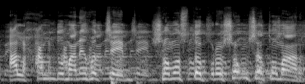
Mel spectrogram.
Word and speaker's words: আলহামদু: উচ্চারণটা ঠিক করুন আলহামদু গলার ভেতর থেকে হেটা উচ্চারণ করবেন আলহামদু মানে হচ্ছে সমস্ত প্রশংসা তোমার আল্লাহর সমস্ত প্রশংসা আল্লাহর আর আমরা কি বলি উচ্চারণ করতে গিয়ে আলহামদু এর মানে শুনবেন সমস্ত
